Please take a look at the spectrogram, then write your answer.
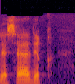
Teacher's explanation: أولا في قوله عز وجل لصادق بالصاد وليس بالسين، أنا أقول لصادق، لازم نفخم الصاد حتى لا تصبح سينا، لصادق وليس لصادق.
